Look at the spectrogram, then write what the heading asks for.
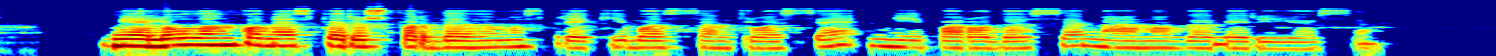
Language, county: Lithuanian, Kaunas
